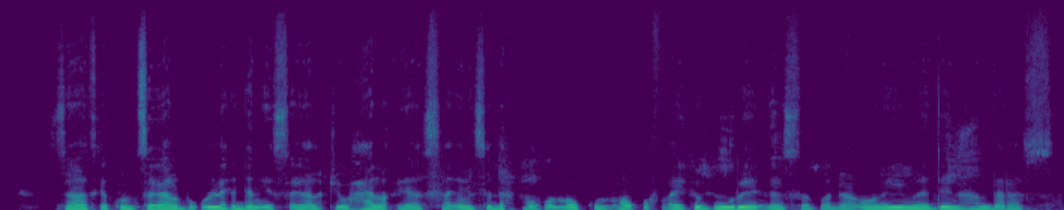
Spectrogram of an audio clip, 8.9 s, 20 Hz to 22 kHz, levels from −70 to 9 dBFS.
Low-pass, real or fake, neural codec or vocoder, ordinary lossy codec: none; fake; codec, 44.1 kHz, 3.4 kbps, Pupu-Codec; none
